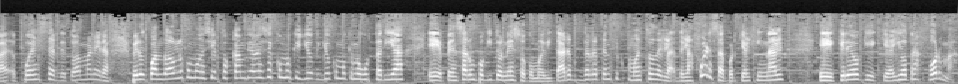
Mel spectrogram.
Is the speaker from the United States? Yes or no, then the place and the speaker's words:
no; Chile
